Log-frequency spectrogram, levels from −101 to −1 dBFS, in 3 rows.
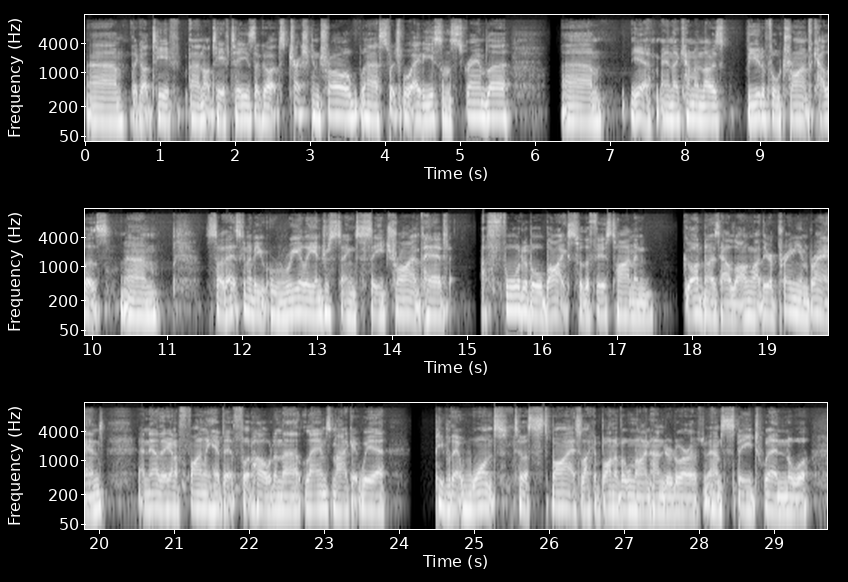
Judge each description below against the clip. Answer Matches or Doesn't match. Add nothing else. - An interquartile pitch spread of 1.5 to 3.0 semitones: Doesn't match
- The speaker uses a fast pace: Doesn't match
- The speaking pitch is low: Matches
